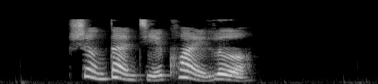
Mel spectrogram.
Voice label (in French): chinois; calendrier avent multilingue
